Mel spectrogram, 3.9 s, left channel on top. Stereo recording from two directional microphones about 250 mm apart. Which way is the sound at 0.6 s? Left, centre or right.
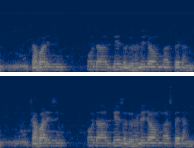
Right.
